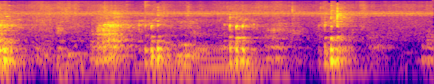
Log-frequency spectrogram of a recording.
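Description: Pigs grunt in short, repeated bursts in their pen, the snorts close and loud, several spaced across the moment with no talking.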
